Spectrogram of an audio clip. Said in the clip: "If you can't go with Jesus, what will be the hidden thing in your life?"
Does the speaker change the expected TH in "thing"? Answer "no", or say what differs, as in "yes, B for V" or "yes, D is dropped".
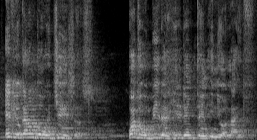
yes, T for TH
